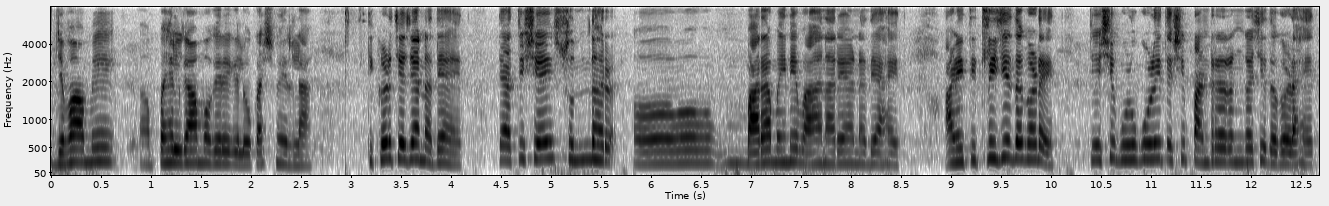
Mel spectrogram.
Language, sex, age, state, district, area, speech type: Marathi, female, 45-60, Maharashtra, Nanded, rural, spontaneous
